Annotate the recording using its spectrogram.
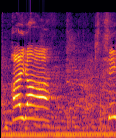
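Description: A toddler's voice: one short, high-pitched, sing-song two-part call, lasting under a second.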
